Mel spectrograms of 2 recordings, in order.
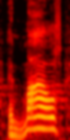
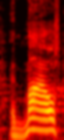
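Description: No difference in how they are said.

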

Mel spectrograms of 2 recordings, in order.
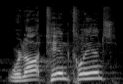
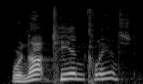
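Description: First: Brisker question with an obvious answer; lifted, matter-of-fact rhetorical question. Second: Slow, softer reading of Jesus's question; unhurried, solemn question; measured scripture question. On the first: Shown as a demonstration. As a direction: ask it as if everyone knows the answer. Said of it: "those questions are rhetorical questions". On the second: Acted. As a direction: read it slowly and quietly, leaving it hanging. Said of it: "Then Jesus answered".

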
